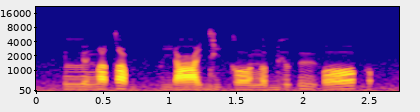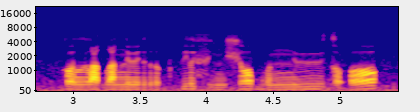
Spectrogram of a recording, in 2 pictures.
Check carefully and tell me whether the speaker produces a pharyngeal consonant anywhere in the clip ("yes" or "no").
yes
